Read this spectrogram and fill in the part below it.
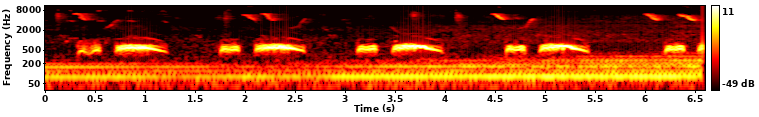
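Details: Decoy spotted dove luring wild doves repeats a short coo followed by a longer wavering coo at an even pace, with thin high chirps of small birds and a steady low hum behind.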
